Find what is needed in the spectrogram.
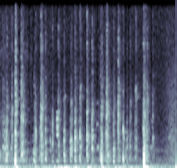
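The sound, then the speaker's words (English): Rapid, uneven typing on a wireless computer keyboard, a dense run of light plastic key clicks with no voices, one slightly harder keystroke near the end. “Fucking wireless keyboards, man.”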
